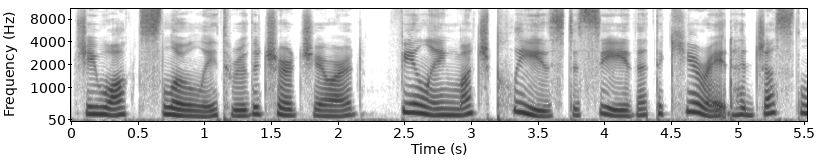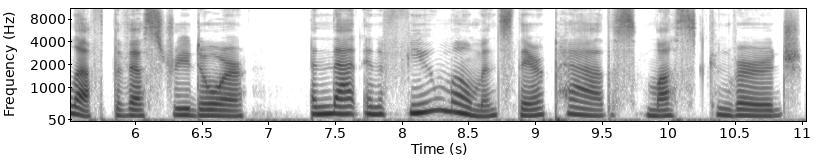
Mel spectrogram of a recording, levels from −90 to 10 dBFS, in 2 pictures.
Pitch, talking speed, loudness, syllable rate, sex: 195 Hz, 165 wpm, -17 LUFS, 4.0 syllables/s, female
